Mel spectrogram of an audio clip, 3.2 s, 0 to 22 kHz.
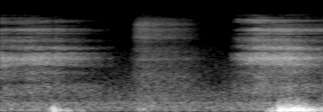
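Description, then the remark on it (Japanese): A voice imitates slow sleeping breaths heard twice, with a soft breathy puff followed a couple of seconds later by a louder, longer nasal exhale over faint background hiss. “それですね、いびきじゃなくてよかったけど、寝息が聞こえ2回ほど聞こえたんですよね。”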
